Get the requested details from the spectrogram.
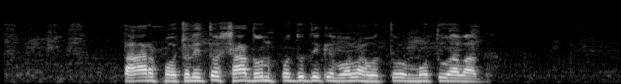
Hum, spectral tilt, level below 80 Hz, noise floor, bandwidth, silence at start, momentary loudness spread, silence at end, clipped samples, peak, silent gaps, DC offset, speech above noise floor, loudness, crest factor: none; -8 dB/octave; -56 dBFS; -58 dBFS; 7.6 kHz; 1.25 s; 4 LU; 1.4 s; under 0.1%; -2 dBFS; none; under 0.1%; 45 dB; -14 LUFS; 14 dB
